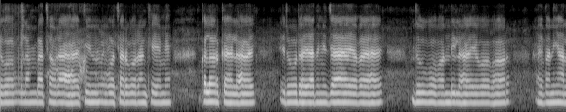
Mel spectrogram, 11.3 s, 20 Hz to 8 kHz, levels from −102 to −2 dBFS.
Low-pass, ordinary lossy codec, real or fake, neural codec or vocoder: 7.2 kHz; none; fake; codec, 24 kHz, 6 kbps, HILCodec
